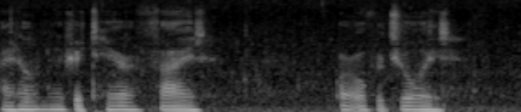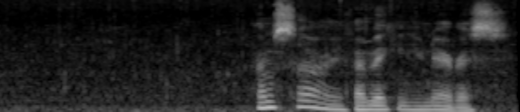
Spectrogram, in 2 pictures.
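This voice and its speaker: A man's voice: fairly low pitch, a little slow, long pauses, a little hiss or hum, natural voice. A man acting as a possessive, romantic vampire boyfriend in an intimate audio roleplay, tender and teasing as he talks to the listener.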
